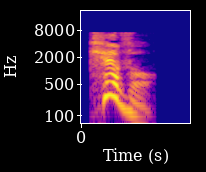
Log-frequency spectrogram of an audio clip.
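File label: "kevel", British English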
